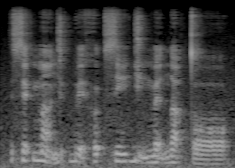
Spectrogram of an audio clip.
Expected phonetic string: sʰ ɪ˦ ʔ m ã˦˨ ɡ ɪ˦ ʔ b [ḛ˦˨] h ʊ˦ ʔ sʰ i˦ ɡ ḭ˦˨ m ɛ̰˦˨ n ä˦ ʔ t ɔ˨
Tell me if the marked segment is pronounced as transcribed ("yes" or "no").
yes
